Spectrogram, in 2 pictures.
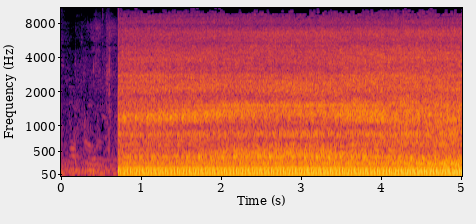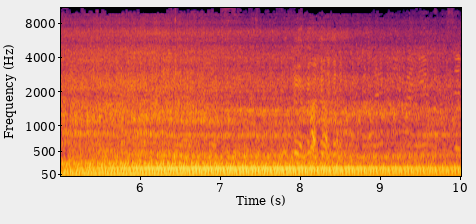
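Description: Duramax turbo-diesel V8 idling, loud and steady; it comes in abruptly about a second in and swells a little in the middle.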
